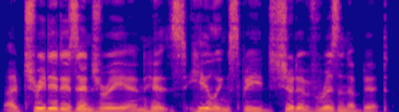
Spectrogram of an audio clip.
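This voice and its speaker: A podcaster voicing a calm male pirate healer in an amateur manga dub, measured and reassuring. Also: medium pitch, no echo, lightly acted.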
